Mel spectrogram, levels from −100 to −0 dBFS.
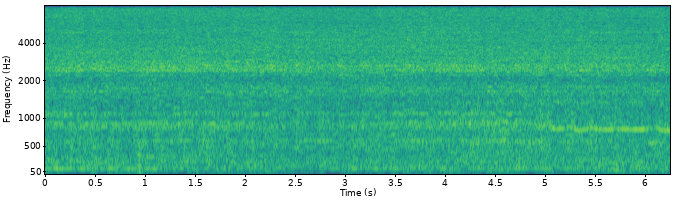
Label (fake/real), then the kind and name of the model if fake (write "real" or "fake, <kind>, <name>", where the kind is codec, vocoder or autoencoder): real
